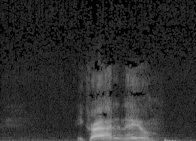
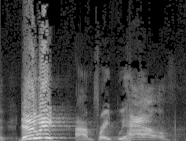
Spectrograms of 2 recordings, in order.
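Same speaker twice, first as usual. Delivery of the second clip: high, loud ringing sermon cry; preacher shouting the verse and a joyful woo; preaching at full force; 9 semitones higher, 13 dB louder than usual. Acted. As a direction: whoop and lift the verse to the rafters. Preaching climax.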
